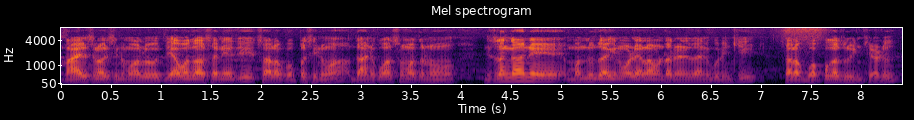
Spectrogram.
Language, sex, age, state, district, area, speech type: Telugu, male, 60+, Andhra Pradesh, Guntur, urban, spontaneous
